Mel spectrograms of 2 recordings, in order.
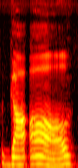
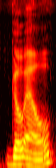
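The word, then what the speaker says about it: go'el: the kinsman redeemer GA Gaal in Hebrew but for some reason in English they always pronounce it as goel I don't know how it ever became goel but I I I'd like to fit in so I'll stick with that this is the law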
